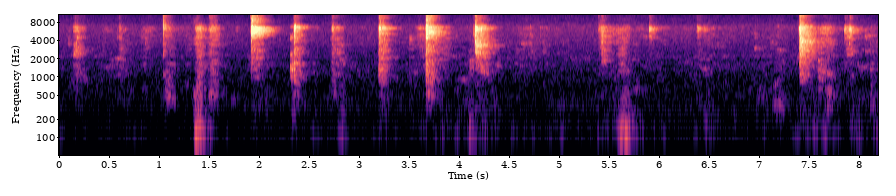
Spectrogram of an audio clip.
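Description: Close-miked chewing and lip-smacking of a soft bread sandwich with fried egg: irregular wet smacks and clicks, with two low thumps, one early on and one about two-thirds of the way through.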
